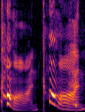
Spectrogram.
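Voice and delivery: very loud, booming, swooping, furious acted yell. Retelling another guy reacting to him crying, imitating someone getting mad. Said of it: "He gets so mad".

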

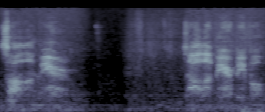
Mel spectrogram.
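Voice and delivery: soft, hushed creepy whisper. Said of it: "Creepy voice".

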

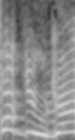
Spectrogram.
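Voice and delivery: rising question-like tune on the final word. Showing how inflection alone makes a question: questioning inflection. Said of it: "It's just the inflection. Yeah, like, watch this".

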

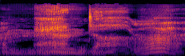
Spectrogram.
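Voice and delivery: soft, primal, animal growl in the throat. Retelling how Pej reacted when Amanda was mentioned, imitating Pej's primal growl. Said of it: "the growl that escaped from his jowl".

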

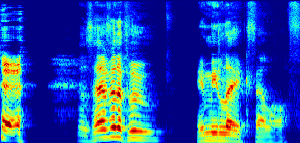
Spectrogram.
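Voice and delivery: unconvincing fake Irish accent. Voicing an alien turd in a picture, in a bad put-on Irish accent. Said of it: "That wasn't even really an Irish voice".

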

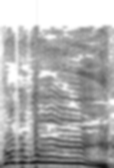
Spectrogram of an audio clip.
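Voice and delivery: yelled knight character voice.

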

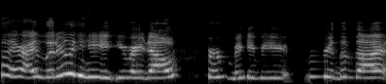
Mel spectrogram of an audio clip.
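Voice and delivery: crying while speaking, tearful. On a podcast, telling co-host Claire about a heartbreaking line, crying while speaking. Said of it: "I'm literally crying".

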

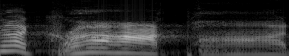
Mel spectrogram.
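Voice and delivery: very loud, acted disgusted, horrified protest. Retelling how the kids react when the crock pot comes out, imitating kids saying it's horrible. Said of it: "they would say it like it was horrible".

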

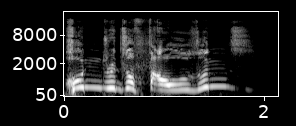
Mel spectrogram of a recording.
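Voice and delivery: very high, failing put-on British accent. Speaker attempting a UK phrase after saying they can't, failed fake British accent. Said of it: "I can't do the accent anymore".

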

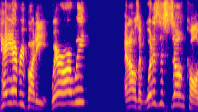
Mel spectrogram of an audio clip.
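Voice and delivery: shouting. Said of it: "I literally yelled".

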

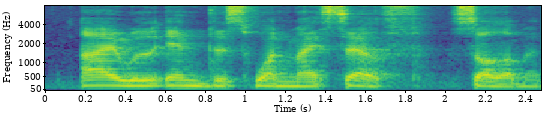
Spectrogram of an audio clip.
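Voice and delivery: ordinary delivery

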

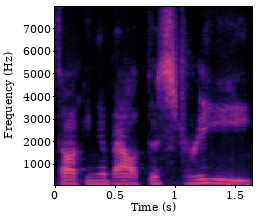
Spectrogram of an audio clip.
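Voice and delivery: eerie prophet-like murmur, very deep and very soft. Describing a video package narrator, the speaker imitates his creepy seer voice. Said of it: "His voice is like this".

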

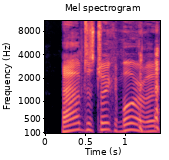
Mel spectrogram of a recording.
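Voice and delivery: put-on Texas drawl. Quoting a man's reply about Bud Light, the speaker does a Hank Hill voice. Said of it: "he sounds just like Hank Hill".

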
